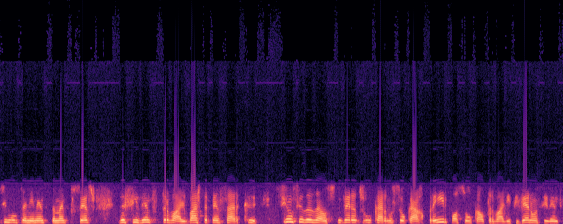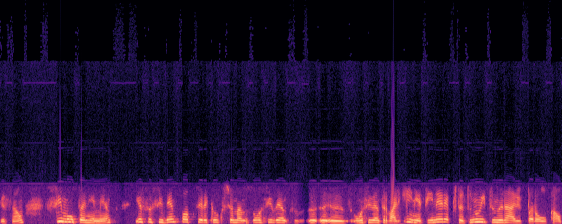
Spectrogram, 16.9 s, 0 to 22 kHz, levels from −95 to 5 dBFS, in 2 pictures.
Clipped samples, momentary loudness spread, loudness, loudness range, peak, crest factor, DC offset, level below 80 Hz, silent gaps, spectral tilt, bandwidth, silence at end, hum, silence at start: under 0.1%; 6 LU; -14 LUFS; 2 LU; 0 dBFS; 14 dB; under 0.1%; -58 dBFS; none; -8 dB/octave; 5 kHz; 0 s; none; 0 s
